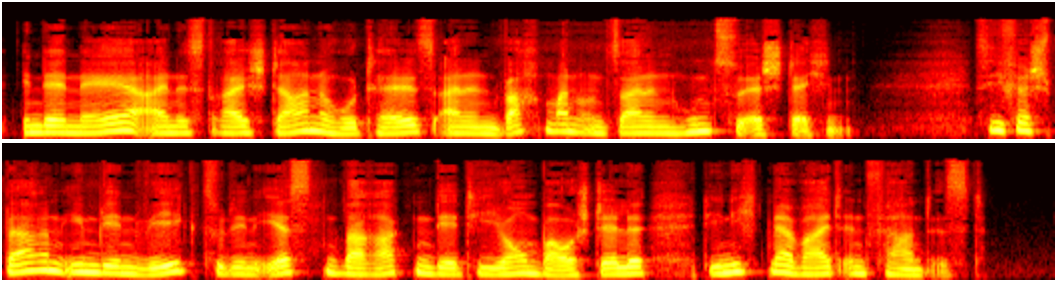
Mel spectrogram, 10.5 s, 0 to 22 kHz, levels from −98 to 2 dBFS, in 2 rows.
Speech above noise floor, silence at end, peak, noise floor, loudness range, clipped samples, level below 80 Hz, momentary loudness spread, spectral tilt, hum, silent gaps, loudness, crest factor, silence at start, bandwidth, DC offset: 31 dB; 0.45 s; -4 dBFS; -52 dBFS; 2 LU; under 0.1%; -62 dBFS; 6 LU; -6.5 dB/octave; none; none; -22 LUFS; 18 dB; 0.1 s; 13.5 kHz; under 0.1%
